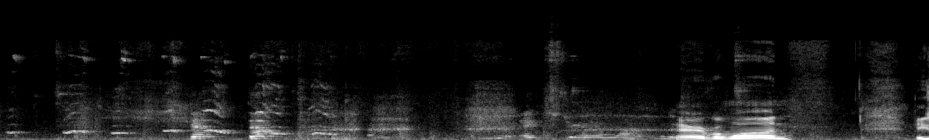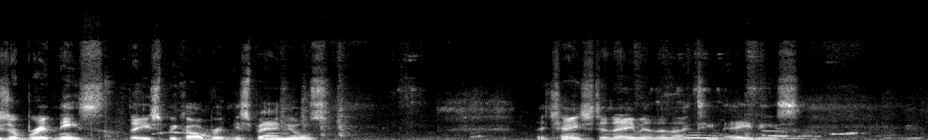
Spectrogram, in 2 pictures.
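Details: Five-week-old Brittany puppies learning to crate train in a kennel, indoors; drawn-out, wavering whines and yelps come in three bursts of a second or two each, with softer short whimpers between and voices nearby.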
